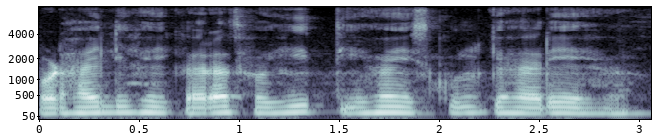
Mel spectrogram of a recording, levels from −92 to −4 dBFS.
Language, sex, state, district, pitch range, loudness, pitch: Chhattisgarhi, male, Chhattisgarh, Rajnandgaon, 105-115 Hz, -20 LUFS, 110 Hz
